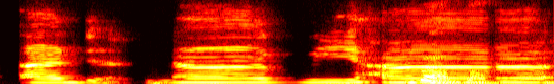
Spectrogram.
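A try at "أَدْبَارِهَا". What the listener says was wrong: Ba. Titik di bawah apa? Adbariha.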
